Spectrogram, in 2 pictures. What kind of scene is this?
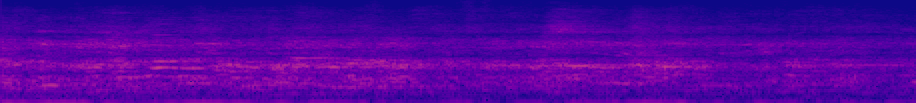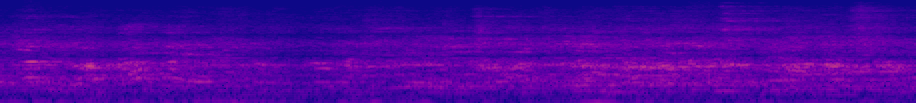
cafe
